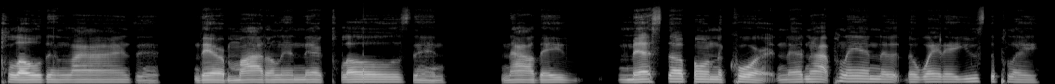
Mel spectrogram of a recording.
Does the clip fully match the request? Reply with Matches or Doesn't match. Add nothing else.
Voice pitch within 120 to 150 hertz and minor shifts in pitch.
Doesn't match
